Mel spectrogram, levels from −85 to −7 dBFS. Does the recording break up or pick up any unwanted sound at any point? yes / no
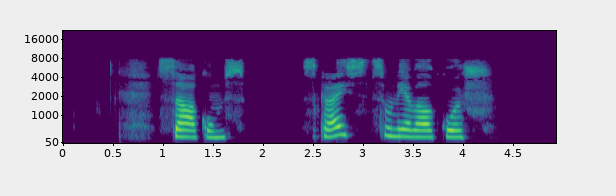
no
